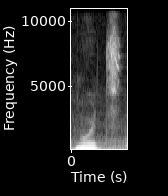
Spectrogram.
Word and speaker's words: Lorde: Lords. – Lords. – Or is that how you say her name? Lord? – Lord, yeah. – Lordy. – Yeah. – L-O-R-D-E.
